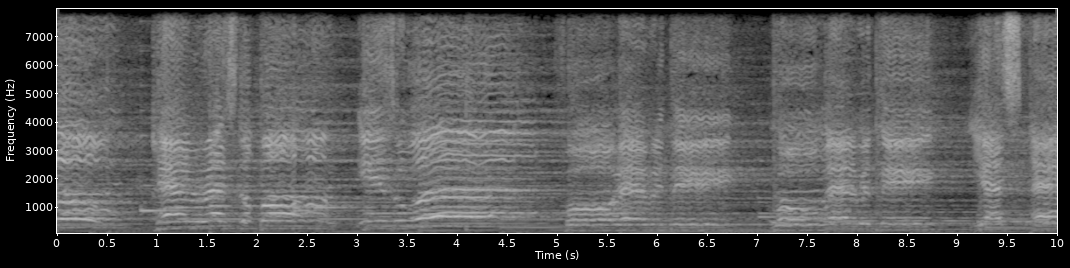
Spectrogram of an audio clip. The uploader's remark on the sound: Thanksgiving Service ( Encounter Service ). Preached at The Qodesh.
